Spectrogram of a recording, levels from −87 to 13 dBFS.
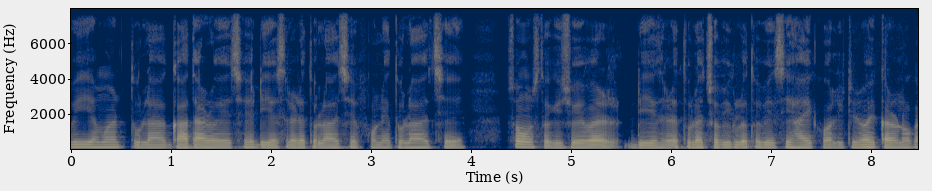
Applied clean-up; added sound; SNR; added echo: neural mask model Resemble Enhance denoiser.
